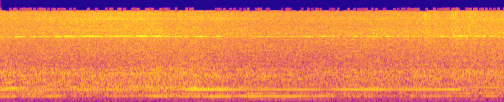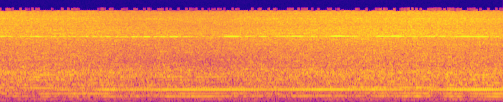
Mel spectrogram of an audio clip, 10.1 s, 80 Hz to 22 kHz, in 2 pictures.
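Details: Hoover upright vacuum, a model sold since 1997, with a soft-start motor that builds speed gradually: steady even roar with a thin high whistle, no surging or knocking; runs well, though the brush roll is fairly loud.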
